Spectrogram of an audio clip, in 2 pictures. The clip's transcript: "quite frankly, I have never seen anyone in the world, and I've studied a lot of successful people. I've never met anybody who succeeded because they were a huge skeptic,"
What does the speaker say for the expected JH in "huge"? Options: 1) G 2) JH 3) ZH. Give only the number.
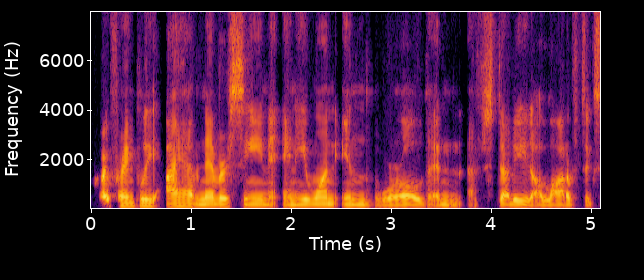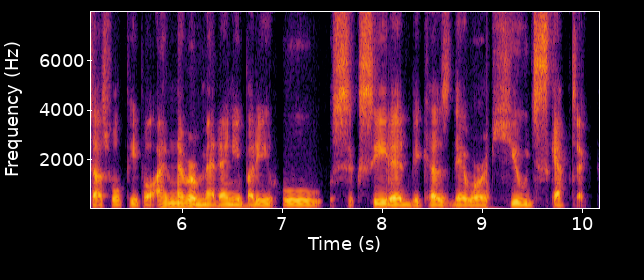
3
